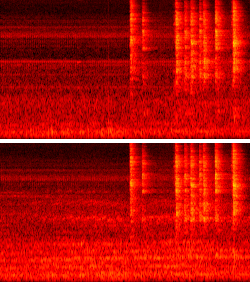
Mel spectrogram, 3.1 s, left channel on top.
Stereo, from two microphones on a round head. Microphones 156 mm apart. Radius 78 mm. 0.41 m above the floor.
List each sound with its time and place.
1.6 s scissors: 25° right (ahead or behind), 2 m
